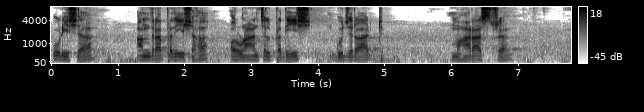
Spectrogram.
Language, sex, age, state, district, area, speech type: Sanskrit, male, 18-30, Odisha, Balangir, rural, spontaneous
